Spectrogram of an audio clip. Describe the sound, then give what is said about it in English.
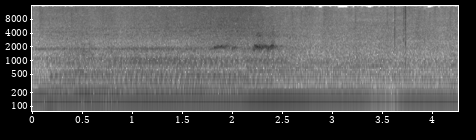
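A car engine hums loudly, its low droning tone rising slightly as the car pulls away to be taken out on the road, then holding steady. No one speaks. “Well, as long as we've got the engine running here, let's take this thing out on the road.”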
